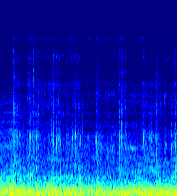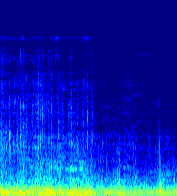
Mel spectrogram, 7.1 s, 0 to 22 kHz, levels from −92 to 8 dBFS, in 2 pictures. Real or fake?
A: fake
